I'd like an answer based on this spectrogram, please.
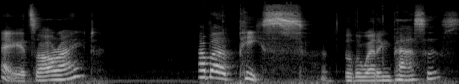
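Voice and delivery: smug, pleased-with-itself, self-satisfied voice. Recalling a character's peace offer during a roleplaying game: Pluto's smug voice. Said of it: "Remember Pluto's smug voice".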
